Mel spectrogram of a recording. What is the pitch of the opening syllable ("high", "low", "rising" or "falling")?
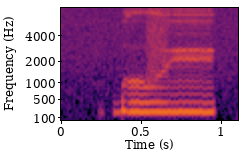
high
